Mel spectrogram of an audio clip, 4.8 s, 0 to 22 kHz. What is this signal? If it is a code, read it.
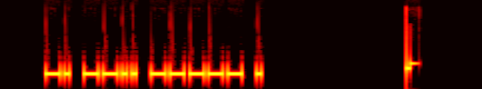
Morse code, heard as a keyed tone, about 25 wpm, 700 Hz. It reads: NZ0E
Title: USA Call Signs - 4x Character Spacing - 25wpm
